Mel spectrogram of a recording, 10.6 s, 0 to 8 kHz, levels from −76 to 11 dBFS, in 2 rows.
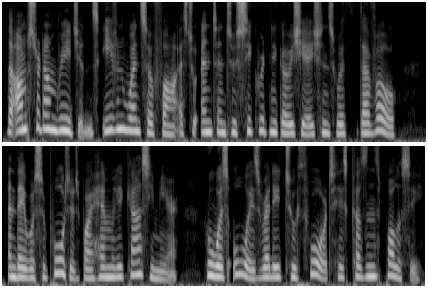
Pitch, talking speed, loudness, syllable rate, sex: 220 Hz, 175 wpm, -18 LUFS, 5.5 syllables/s, female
